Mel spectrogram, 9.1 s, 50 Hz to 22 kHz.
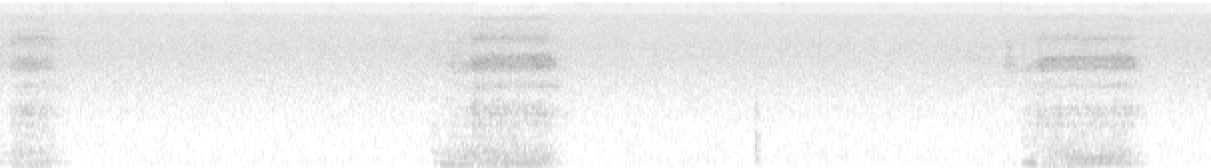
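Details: Female piggy Cypress snoring during her noon nap: soft, regular snoring breaths, about 14 a minute, with quiet pauses between over faint room hiss; snoring in sleep.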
